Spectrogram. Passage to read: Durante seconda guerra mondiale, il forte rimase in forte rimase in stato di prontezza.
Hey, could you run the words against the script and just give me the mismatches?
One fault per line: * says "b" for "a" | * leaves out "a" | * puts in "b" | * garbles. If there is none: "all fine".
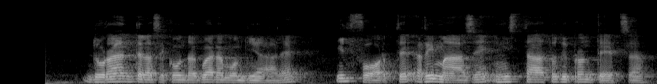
* puts in "la"
* leaves out "forte rimase in"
